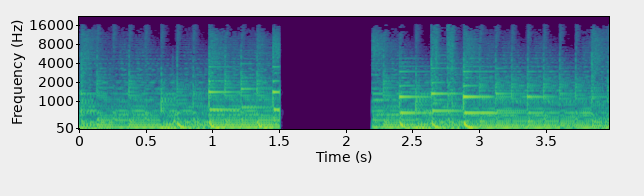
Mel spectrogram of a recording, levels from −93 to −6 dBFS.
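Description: At 1.50 s a stream reconnect drops the audio for 0.64 s; playback resumes at 2.20 s about 0.7 s further along, as a new decoder joins mid-stream.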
